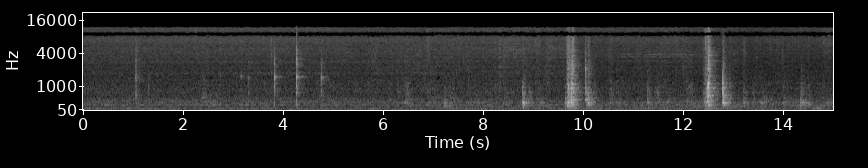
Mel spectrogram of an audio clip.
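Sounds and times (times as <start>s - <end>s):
wooden spatula stirring in pan: 0.2s - 15.0s
spatula knocking against pan: 3.1s - 5.0s.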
